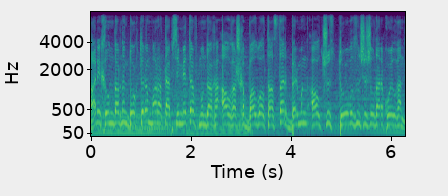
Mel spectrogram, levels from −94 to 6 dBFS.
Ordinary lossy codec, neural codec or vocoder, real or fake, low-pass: none; none; real; 7.2 kHz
